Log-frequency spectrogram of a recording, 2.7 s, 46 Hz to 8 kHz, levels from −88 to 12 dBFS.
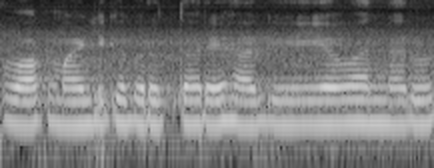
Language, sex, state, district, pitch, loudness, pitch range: Kannada, female, Karnataka, Dakshina Kannada, 180 Hz, -14 LUFS, 180-185 Hz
